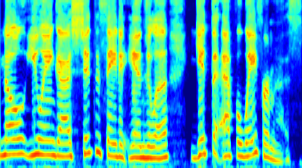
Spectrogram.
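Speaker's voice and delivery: ordinary talk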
